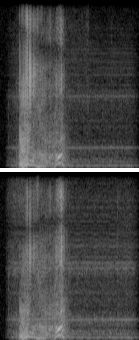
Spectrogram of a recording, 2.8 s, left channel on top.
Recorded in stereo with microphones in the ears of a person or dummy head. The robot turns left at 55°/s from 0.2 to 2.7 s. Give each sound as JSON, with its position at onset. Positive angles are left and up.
{"t": 0.3, "sound": "a zipper", "azimuth_deg": 35}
